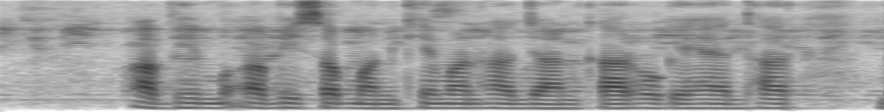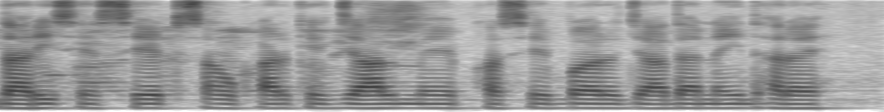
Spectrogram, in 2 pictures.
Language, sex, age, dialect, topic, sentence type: Chhattisgarhi, male, 25-30, Eastern, banking, statement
